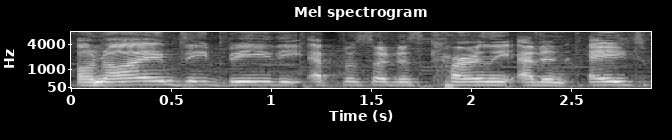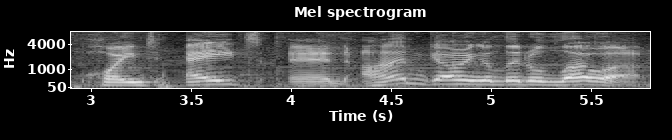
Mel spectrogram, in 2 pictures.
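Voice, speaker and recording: A man's voice: on the high side, moderate pace, soft background music. A man hosting a review show, reading scripted narration and opinions. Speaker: host of episode review show.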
